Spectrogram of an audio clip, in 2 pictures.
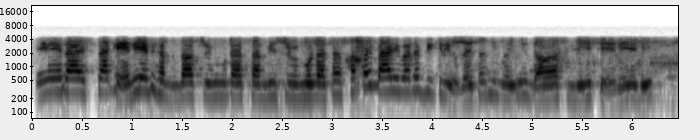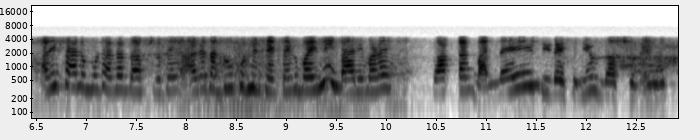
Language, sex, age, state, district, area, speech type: Nepali, female, 45-60, West Bengal, Jalpaiguri, urban, conversation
